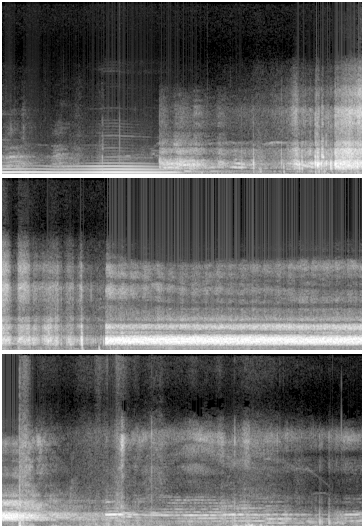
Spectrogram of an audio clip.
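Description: A person hums a long 'mm' for about two seconds, then the soundtrack of a Sony Bravia TV advert plays back: scattered noise, a loud steady rushing hiss for about three seconds that cuts off sharply, then soft music.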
